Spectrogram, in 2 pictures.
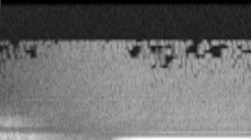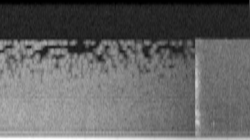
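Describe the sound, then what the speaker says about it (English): TV station sign-off tone: a steady pure whine that rises in and holds loud for several seconds before tapering, ending in an abrupt click and a low hum. "When I was a kid, it was very common for TV stations to have sign-offs and pull the channel off the air"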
